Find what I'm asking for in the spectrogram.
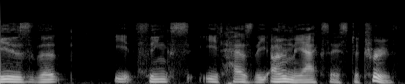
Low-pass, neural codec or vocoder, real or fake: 7.2 kHz; codec, 16 kHz, 16 kbps, FunCodec, trained on Chinese and English, 50 frames a second; fake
